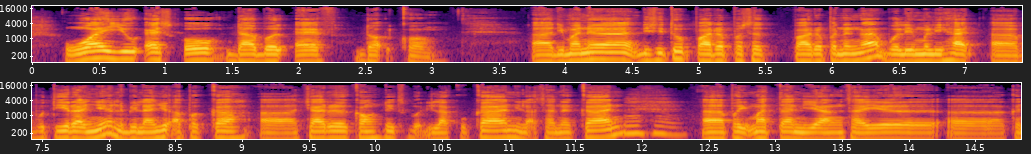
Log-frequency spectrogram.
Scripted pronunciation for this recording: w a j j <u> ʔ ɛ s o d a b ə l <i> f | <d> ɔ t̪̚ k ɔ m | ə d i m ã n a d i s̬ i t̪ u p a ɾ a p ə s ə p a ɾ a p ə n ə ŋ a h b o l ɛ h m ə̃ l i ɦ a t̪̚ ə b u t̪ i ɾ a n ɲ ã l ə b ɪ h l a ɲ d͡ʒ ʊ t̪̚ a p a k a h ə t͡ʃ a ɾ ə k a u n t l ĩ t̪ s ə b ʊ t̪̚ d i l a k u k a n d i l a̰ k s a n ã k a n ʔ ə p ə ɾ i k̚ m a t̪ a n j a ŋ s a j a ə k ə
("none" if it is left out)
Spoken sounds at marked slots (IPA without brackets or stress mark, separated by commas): u, ɛ, d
